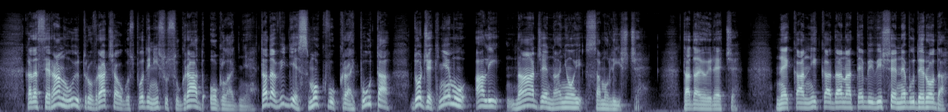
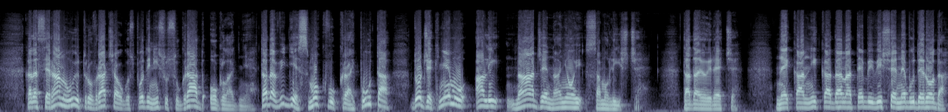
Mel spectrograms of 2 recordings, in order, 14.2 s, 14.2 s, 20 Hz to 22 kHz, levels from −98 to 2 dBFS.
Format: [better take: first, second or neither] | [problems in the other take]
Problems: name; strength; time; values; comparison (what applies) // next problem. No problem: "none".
first | distortion; slight; 6% of the sound clipped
